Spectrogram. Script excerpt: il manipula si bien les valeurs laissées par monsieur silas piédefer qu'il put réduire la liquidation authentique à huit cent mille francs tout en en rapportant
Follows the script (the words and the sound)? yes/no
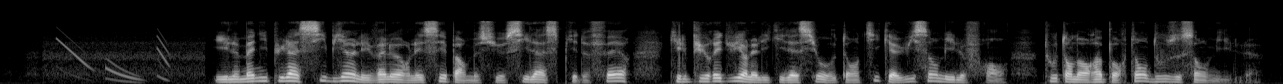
no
